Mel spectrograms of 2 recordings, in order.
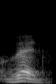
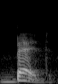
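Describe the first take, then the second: First: The b is soft, without an explosive burst. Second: The b is released with an explosive burst. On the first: The speaker calls it wrong. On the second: The speaker calls it right. "es un sonido explosivo"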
